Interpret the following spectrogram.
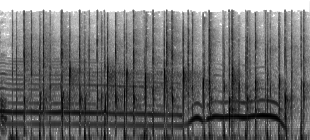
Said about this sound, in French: Je pense que ça mérite quelques applaudissements.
